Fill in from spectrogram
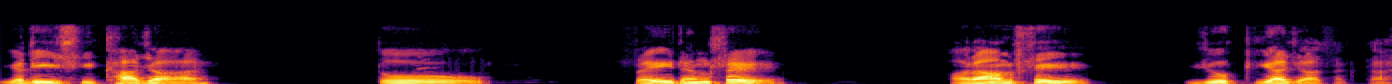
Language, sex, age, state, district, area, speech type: Hindi, male, 60+, Uttar Pradesh, Ghazipur, rural, spontaneous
